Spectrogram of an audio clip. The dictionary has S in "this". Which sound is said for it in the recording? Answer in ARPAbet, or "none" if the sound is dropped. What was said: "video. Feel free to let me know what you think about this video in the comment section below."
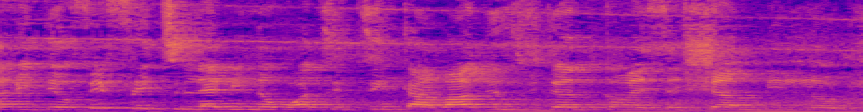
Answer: none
